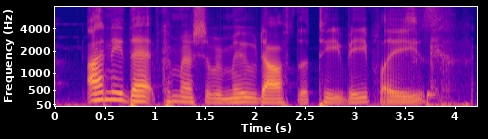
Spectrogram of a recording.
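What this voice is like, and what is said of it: Karen voice sliding into hillbilly accent. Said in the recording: “You went to a hillbilly accent. ... oh, was that not a Karen accent? ... You started off well, and then you just went downhill.”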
